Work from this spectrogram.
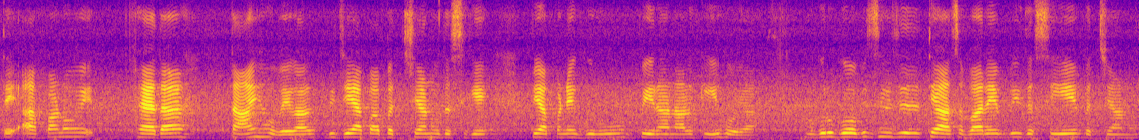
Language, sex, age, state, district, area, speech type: Punjabi, female, 30-45, Punjab, Firozpur, rural, spontaneous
